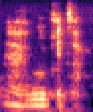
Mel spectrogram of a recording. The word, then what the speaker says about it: Nikita: so is this how you say your name Nikita is that it yes Nikita oh nik nik nik Nikita right uh Nikita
